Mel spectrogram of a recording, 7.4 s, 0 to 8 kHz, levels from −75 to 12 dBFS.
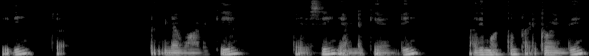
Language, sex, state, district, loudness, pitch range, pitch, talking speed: Telugu, male, Karnataka, Bellary, -26 LUFS, 100-150 Hz, 125 Hz, 75 wpm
